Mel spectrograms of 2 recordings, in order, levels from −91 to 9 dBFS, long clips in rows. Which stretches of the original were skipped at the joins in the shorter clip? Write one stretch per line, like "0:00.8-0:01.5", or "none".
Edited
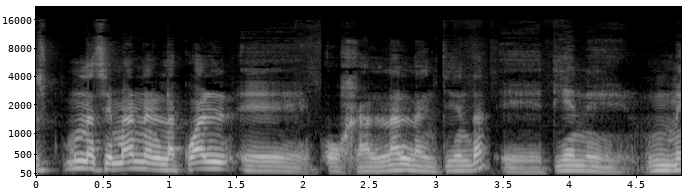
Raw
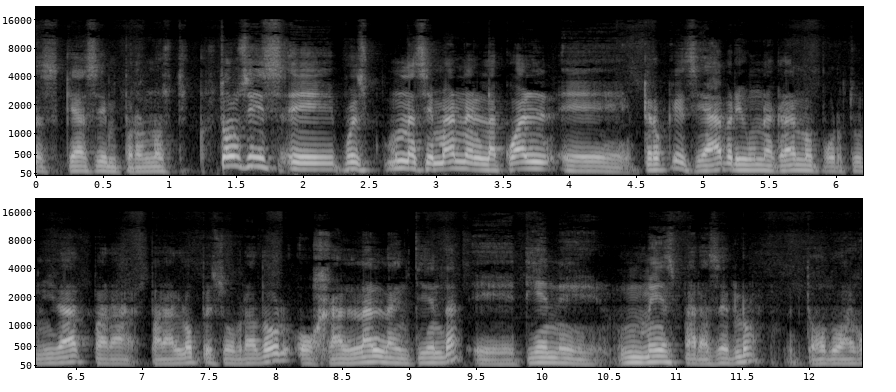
0:04.5-0:08.1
